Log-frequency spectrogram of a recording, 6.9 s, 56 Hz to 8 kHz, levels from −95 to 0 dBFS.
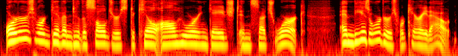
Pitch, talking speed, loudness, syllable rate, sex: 170 Hz, 185 wpm, -20 LUFS, 5.2 syllables/s, female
